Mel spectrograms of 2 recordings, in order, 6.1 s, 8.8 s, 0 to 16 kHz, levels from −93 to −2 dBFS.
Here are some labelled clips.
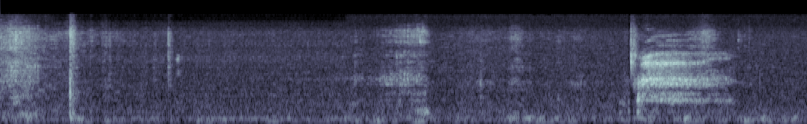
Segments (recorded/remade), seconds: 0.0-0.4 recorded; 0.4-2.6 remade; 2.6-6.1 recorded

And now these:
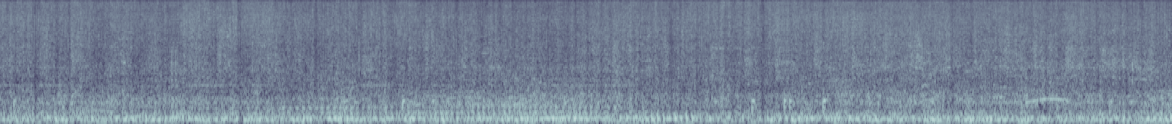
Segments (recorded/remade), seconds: 0.0-1.3 recorded; 1.3-2.1 remade; 2.1-5.9 recorded; 5.9-7.1 remade; 7.1-8.8 recorded

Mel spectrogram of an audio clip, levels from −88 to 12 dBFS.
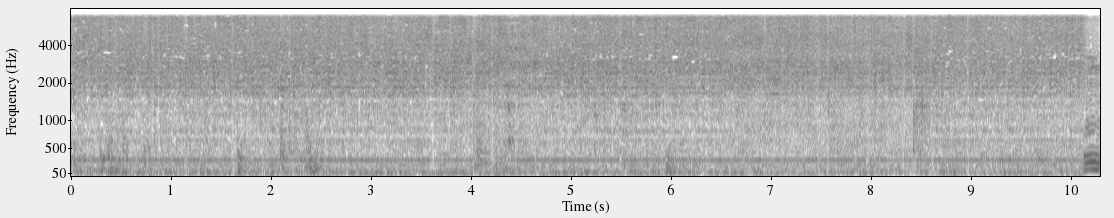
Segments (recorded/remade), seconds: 0.0-3.9 recorded; 3.9-4.7 remade; 4.7-6.5 recorded; 6.5-8.6 remade; 8.6-10.3 recorded

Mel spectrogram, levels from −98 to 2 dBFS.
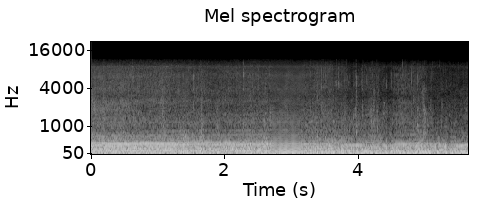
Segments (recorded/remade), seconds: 0.0-2.7 recorded; 2.7-3.2 remade; 3.2-5.7 recorded

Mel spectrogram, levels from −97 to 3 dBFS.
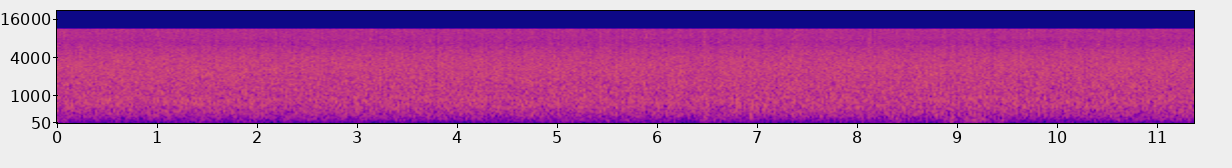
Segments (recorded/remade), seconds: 0.0-2.1 recorded; 2.1-6.7 remade; 6.7-8.0 recorded; 8.0-9.8 remade; 9.8-11.4 recorded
